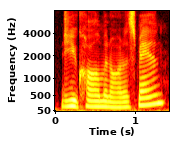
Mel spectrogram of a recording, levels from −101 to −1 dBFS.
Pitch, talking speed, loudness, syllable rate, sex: 185 Hz, 295 wpm, -17 LUFS, 6.5 syllables/s, female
